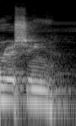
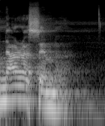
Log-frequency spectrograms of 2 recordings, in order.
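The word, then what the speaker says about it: Nṛsiṁha: nourishing hama nursing home it's not Narasimha very commonly this is some noticing how madam but that's not the way it appears in the Shastras nourishing wish followers given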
